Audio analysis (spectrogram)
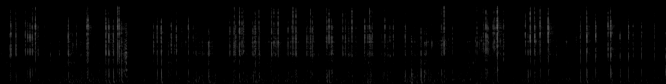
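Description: Long black nails tap and scratch a small, unwrapped piece of a solid milk chocolate bar with fruit pieces, held in the hand. The result is quick, dry, bright clicks and scratchy rasps in dense bursts with short pauses between them, high-pitched and with almost no low end.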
